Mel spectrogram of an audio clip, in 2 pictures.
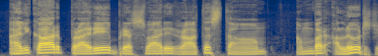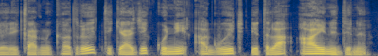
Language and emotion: Kashmiri, neutral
